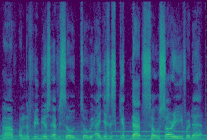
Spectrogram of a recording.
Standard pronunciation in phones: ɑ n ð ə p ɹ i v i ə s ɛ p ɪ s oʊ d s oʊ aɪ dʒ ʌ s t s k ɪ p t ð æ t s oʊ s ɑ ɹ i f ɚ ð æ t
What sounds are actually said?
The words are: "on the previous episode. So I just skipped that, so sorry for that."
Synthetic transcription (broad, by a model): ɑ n ð ə f ɹ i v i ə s ɛ p ɪ s oʊ d s oʊ aɪ dʒ ʌ s t s k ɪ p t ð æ t s oʊ s ɑ ɹ i f ɚ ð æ t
